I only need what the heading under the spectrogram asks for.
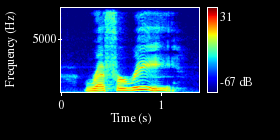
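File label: "referee", English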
